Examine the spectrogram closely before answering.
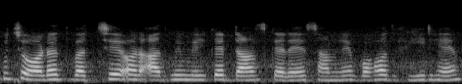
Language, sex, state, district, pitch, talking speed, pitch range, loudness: Hindi, female, Uttar Pradesh, Ghazipur, 210 Hz, 180 wpm, 200-220 Hz, -22 LUFS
